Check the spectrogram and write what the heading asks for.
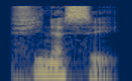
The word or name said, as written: finasser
